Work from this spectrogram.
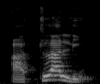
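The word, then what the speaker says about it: atlalli: Y luego tenemos esta otra palabra, atlali, así se va a pronunciar, escuchen, atla, tla. Seguramente alguien que no es hablante esa tla. En cambio, la a suena igual que el español y li también, pero tla no.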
